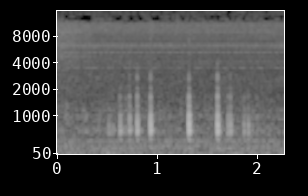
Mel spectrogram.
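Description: A quick, uneven run of about ten short creaky clicks, bunched in small groups.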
